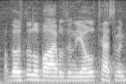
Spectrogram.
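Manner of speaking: ordinary talk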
